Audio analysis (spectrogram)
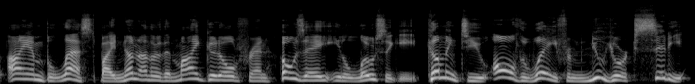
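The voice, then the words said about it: Put-on radio announcer voice. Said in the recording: “doing my radio voice.”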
